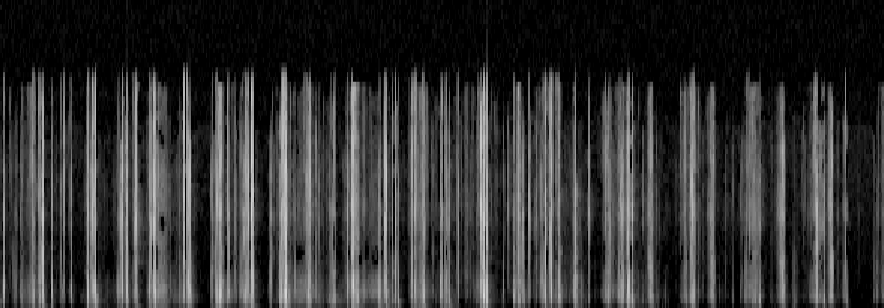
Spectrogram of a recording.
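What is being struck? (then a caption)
Clear plastic tape wrapped over a microphone capsule. A small microphone capsule wrapped in clear Scotch tape is scratched and rubbed with the fingertips and nails of both hands. Close, dry crinkly scratches and rustles come in quick, uneven bursts, with a crackling plastic texture centered in the midrange.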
